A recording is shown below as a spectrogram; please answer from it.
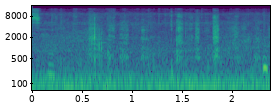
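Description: A 10-week-old golden retriever puppy panting: a few short, breathy puffs.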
